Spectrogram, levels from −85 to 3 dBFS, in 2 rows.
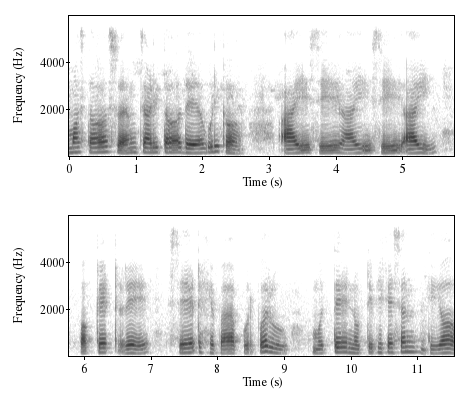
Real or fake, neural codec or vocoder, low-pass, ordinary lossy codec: real; none; 5.4 kHz; none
